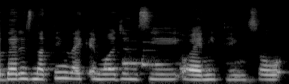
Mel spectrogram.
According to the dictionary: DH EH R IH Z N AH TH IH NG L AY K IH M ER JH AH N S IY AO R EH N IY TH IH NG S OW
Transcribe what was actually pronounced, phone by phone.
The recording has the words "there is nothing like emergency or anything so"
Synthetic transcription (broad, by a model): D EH R IH Z N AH T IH NG L AY K IH M ER JH AH N S IY AO R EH N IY T IH NG S OW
